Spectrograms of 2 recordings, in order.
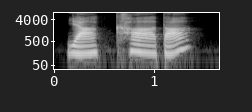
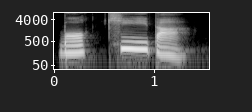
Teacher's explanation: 기역 and 히응 are combined to make a 키읔 sound · The fourth rule is called aspiration. When a consonant like 기역, 디귿, 비읍, or 지읒 is followed by 히응, they get combined and become a stronger consonant. 키읔, 티읒, 피읍, 치읒. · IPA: [부칸]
